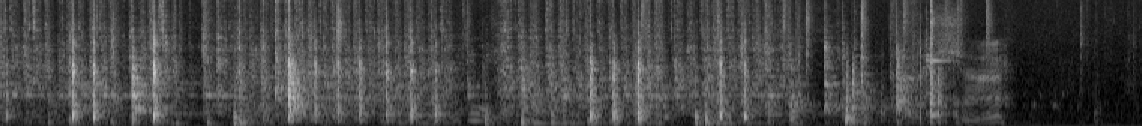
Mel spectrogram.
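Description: A knife scrapes along the rim of a metal still.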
